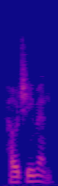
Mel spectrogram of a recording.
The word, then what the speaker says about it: Ho Chi Minh: Ho Chi Minh City. – Are you pronouncing it right? – Yeah. H O space C H I space M I N H. Ho Chi Minh.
